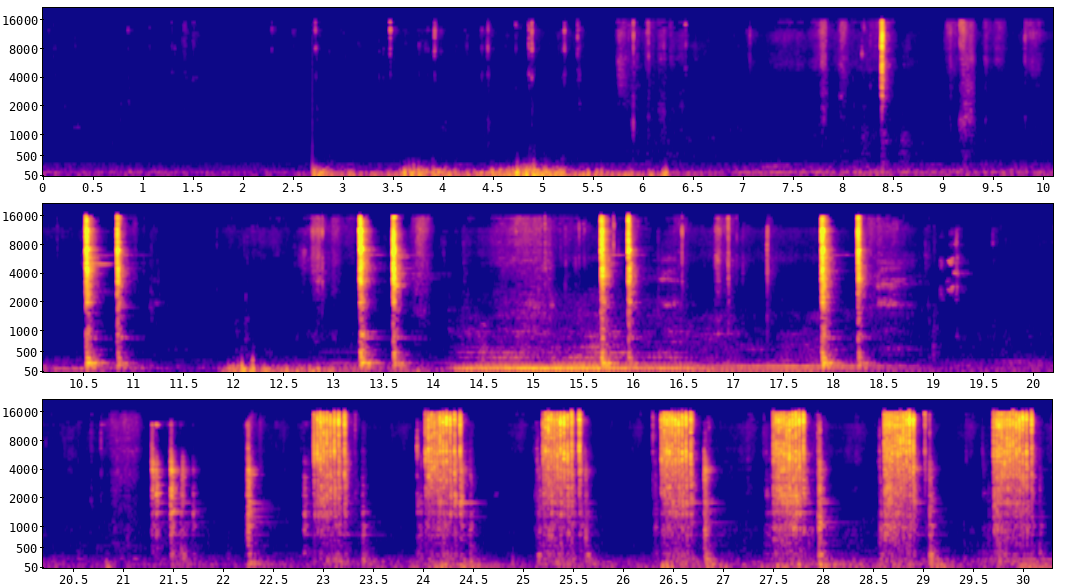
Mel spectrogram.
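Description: Ratchet wrench with a socket run down on the lower ball joint nut, its pawl rasping in short strokes about once a second through the last third. Earlier there are a few sharp metal clicks and knocks from tool handling.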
